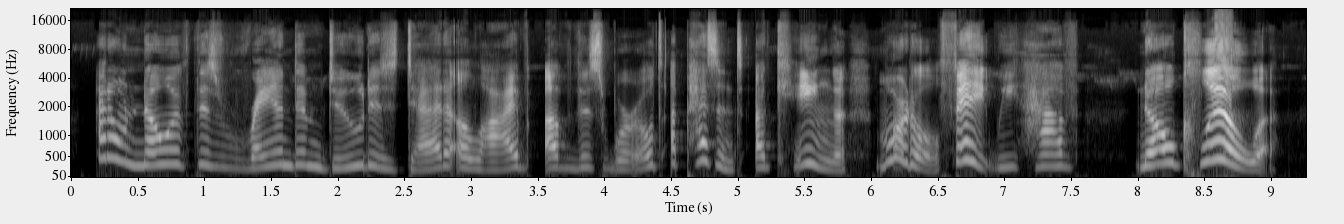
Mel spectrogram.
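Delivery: irritated, huffing tone. Ash answers a question she can't answer; exasperated, huffing. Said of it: "I've been exiled since before I was born. / She pulls out a piece of paper where is drawn the large family tree of [name]. / pointing out she's only twenty-five years of age".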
